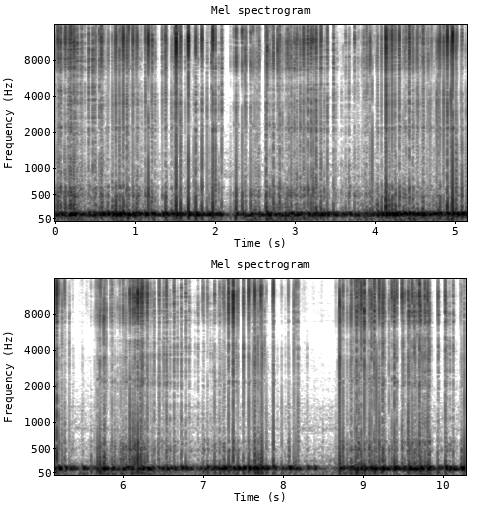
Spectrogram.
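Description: Long acrylic nails of both hands scratch the hollow metal mesh head of a black desktop USB microphone. The result is a dense, continuous scraping with a heavy low boom and bright crackly edges. The scratching breaks off briefly a few times before resuming.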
